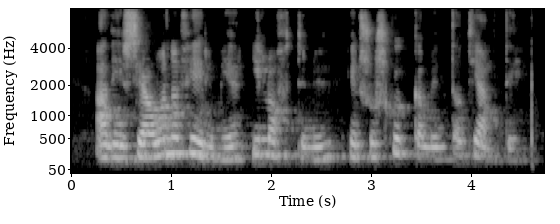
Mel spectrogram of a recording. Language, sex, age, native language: Icelandic, female, 50-59, Icelandic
